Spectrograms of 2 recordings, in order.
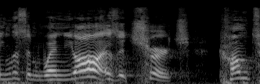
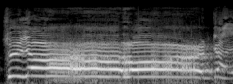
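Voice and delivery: all-out shout, much higher and louder; even louder screaming prayer; 9 semitones higher, 16 dB louder, much slower than usual. Retold or imitated. Rival prayer leader out-shouting the first, all-out yell. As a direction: outdo the other guy's holler. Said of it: "the other guy was even louder".

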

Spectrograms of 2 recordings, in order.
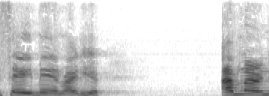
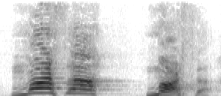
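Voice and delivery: calling her name twice, first loud then dropping; Jesus calling Martha; 2 semitones higher, 8 dB louder, slower than usual. Acted. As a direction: call her name to get her attention.

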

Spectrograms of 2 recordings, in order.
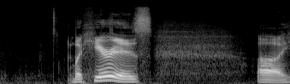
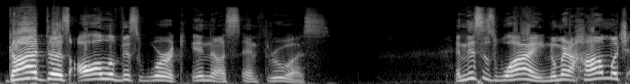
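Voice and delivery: louder, higher preaching proclamation; forceful preaching; 6 semitones higher, 9 dB louder than usual. Acted. Pastor proclaiming to the congregation, forceful preaching.

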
